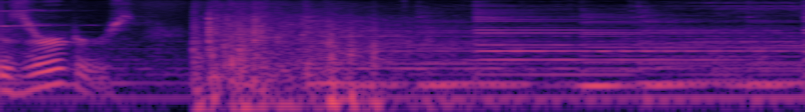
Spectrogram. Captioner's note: gunshots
